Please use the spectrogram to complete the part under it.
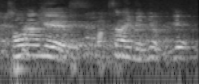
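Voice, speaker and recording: A man in his forties, a monk giving a public lecture, lively and quizzing the audience, with acted-out dialogue. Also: sits high, fairly quick, a loud crowd, heavy background noise. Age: 40s. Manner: lively, asks the audience questions, acts out quoted dialogue. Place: temple lecture hall with audience. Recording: echoey hall, mic from far off, audience around.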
